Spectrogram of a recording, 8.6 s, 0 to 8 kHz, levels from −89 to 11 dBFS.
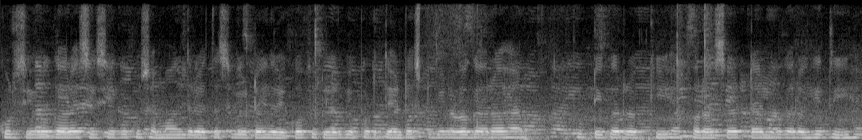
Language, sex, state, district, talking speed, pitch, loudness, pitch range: Hindi, female, Haryana, Jhajjar, 190 wpm, 170 Hz, -15 LUFS, 165-175 Hz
